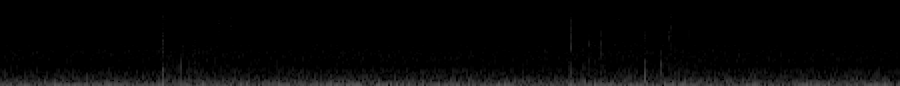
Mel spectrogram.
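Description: Footsteps scuff slowly on a hard floor.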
